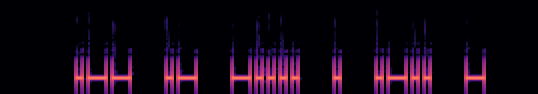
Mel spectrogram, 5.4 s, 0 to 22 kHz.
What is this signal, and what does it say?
Morse code, heard as a keyed tone, about 20 wpm, spaced as for 14 wpm, 700 Hz. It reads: WA6ELT
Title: 167 Lesson 27g - Number 7 - Call Signs 20wpm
